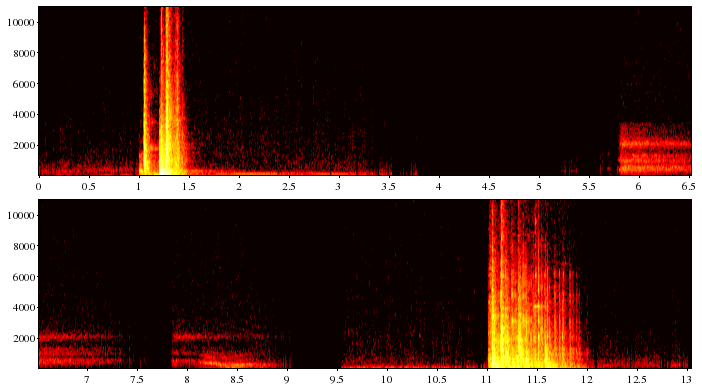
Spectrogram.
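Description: A wooden chest creaks open and thuds shut.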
